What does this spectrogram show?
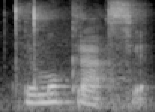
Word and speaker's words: democracia: essa palavra existe sim porém a sílaba tônica se for na língua portuguesa a sílaba tônica não se olha democracia democracia então a sílaba tônica seria aqui mas na língua espanhola a sílaba tônica é no cra democracia democracia tá são as sílabas é que mudam a sílaba tônica da palavra muda na língua portuguesa é uma sílaba tônica e na língua espanhola é outra sílaba tônica E aí já trouxe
